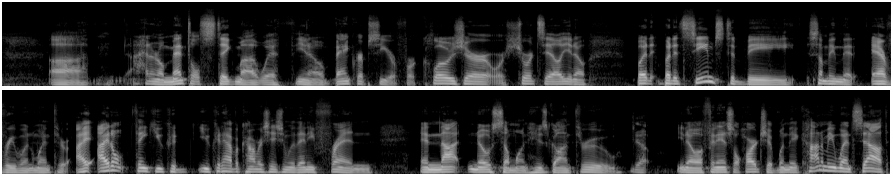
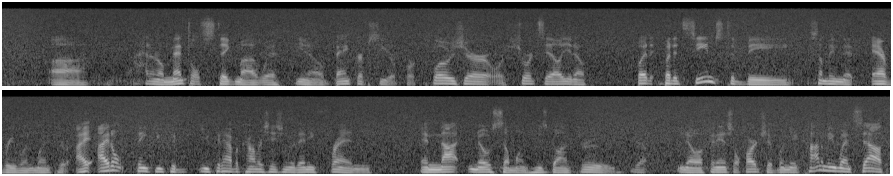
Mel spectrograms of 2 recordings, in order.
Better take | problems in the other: first | hiss; loud; throughout; 5 dB below the speech

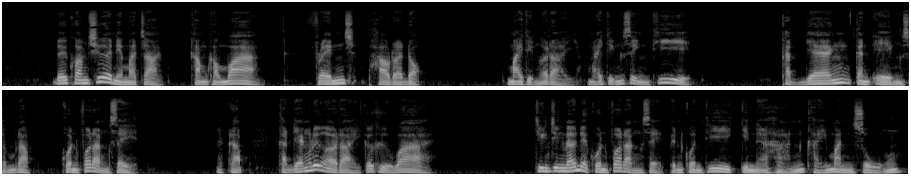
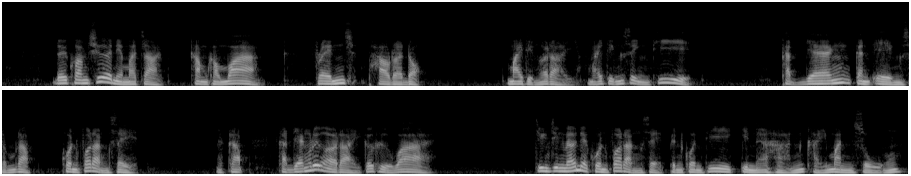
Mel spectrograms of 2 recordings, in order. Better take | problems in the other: first | muffled; very; fading above 1.5 kHz

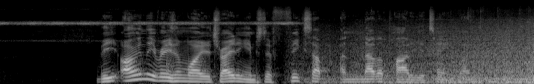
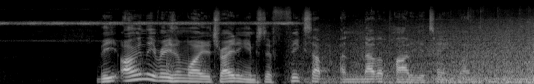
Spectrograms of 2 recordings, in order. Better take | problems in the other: neither | animal sounds; loud; throughout; 8 dB below the speech; the same in both

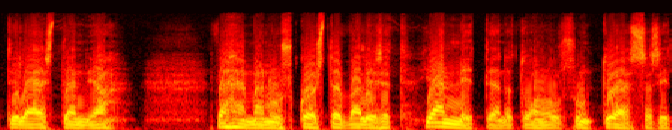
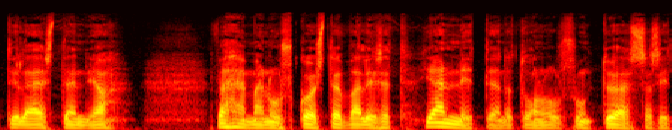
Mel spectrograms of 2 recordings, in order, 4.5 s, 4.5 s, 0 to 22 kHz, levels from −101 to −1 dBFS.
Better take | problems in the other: second | distortion; heavy; 16% of the sound clipped

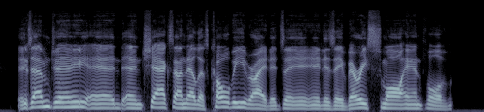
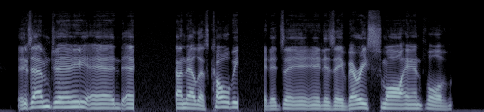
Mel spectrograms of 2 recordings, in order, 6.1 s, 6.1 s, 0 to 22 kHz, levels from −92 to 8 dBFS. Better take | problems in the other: first | audio cutting out; at 1.5 s for 0.5 s and at 3 s

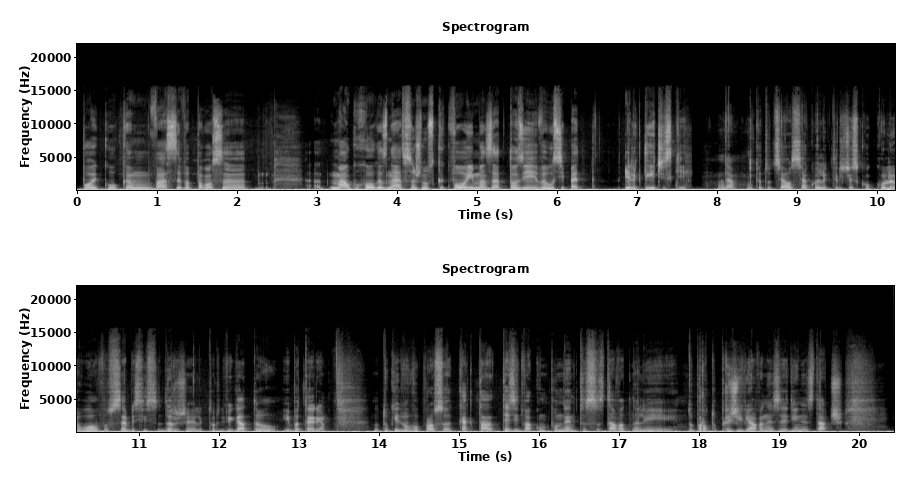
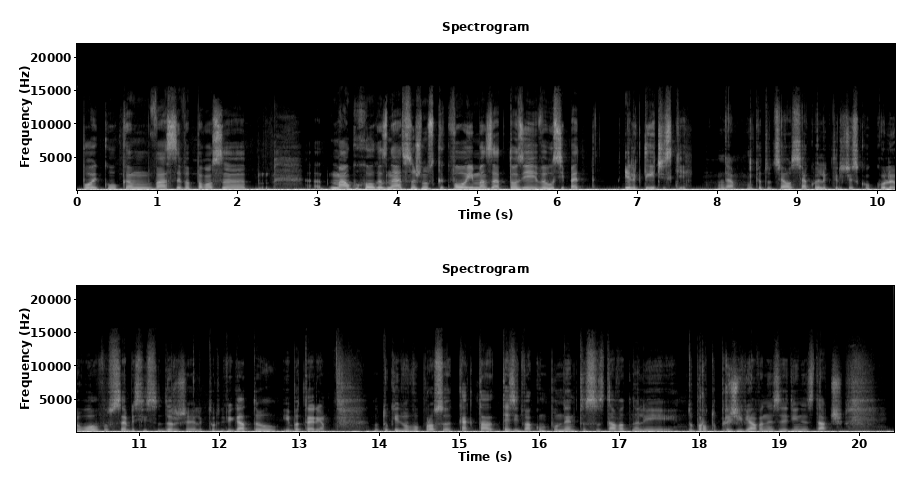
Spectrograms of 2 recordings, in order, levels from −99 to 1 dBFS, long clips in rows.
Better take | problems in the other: first | low rumble; loud; throughout; 9 dB below the speech; faint in the first

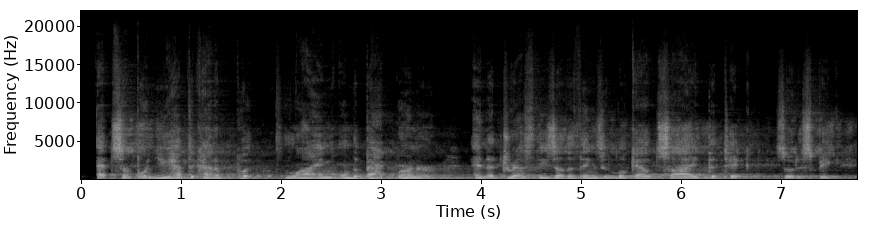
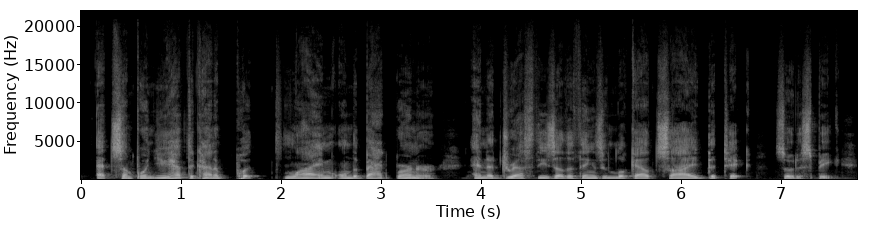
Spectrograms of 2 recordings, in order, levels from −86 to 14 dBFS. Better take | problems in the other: second | room echo; slight; dies away in 1.8 s // off-mic speech; somewhat distant

